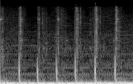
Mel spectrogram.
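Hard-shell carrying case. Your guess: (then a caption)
Solid. Knuckles knock repeatedly on the hard shell of an In-Demand Design S-Charge carrying case for the Nintendo Switch, which has a built-in battery. Short, evenly spaced, dull knocks sound over a steady low rumble. The knocks show the case is solid.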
